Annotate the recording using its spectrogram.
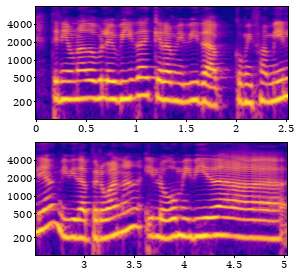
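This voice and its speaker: A woman at a medium pitch with fairly even intonation, on a very clean recording with a silent background. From Peru (Lima), moved to Barcelona at 11. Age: 30s. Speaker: panel participant, writer. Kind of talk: panel discussion before live audience. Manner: casual, many fillers and self-corrections.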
